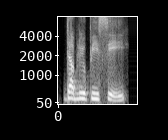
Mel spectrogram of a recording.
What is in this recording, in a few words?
"WPC", Indian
